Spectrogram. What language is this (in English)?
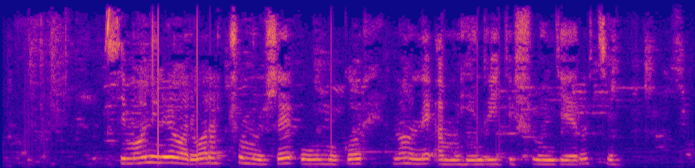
Kinyarwanda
